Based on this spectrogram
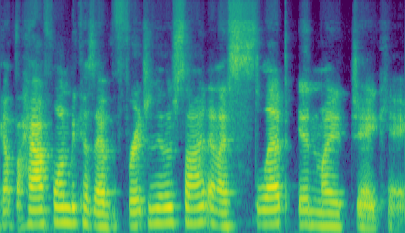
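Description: Quiet surrounds this woman's voice. Her delivery keeps a moderate pace. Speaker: live stream co-host. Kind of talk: casual chat on live stream. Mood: relaxed, cheerful. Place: home room. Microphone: studio mic.

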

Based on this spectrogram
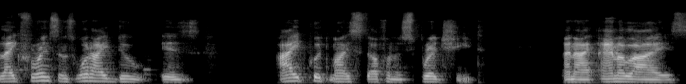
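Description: Against a quiet background, a man with a bright, sharp tone speaks very slowly with lively intonation. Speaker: professor. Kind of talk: Q&A question. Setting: video call. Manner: halting. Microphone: video call.

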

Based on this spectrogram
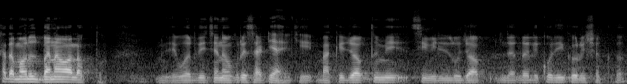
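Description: Using a plain, everyday voice, a man talks at a fairly low pitch that varies in an ordinary way. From Dhule district, Maharashtra (Khandesh). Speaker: district government official. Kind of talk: interview.

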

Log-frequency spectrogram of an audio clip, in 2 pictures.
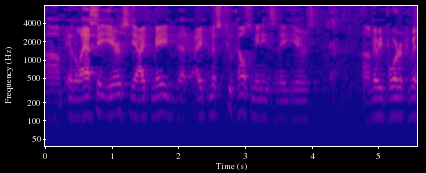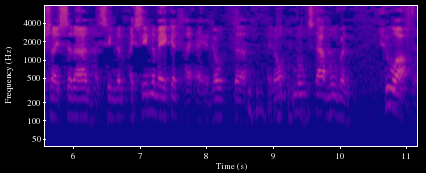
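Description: American-accented man at a fairly quick pace, medium-pitched and fairly even in intonation, with audible room echo and noticeable background noise. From Ferndale, Michigan. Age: 50s. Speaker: city council candidate. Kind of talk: candidate forum answer. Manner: halting, many fillers.

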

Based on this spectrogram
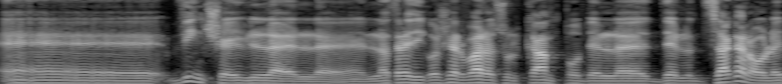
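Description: A man at a very slow pace, very deep and low in pitch, bright and sharp in tone, with ordinary pitch variation and a quiet background. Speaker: radio host. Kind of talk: radio sports commentary and match summaries. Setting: studio. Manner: hesitant, filler-heavy, with frequent 'eh' pauses. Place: studio.

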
